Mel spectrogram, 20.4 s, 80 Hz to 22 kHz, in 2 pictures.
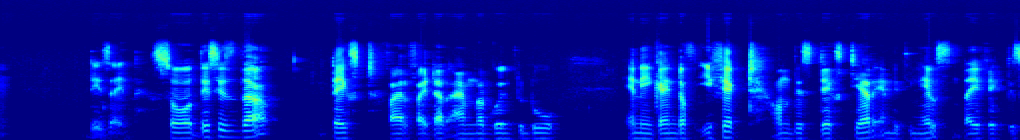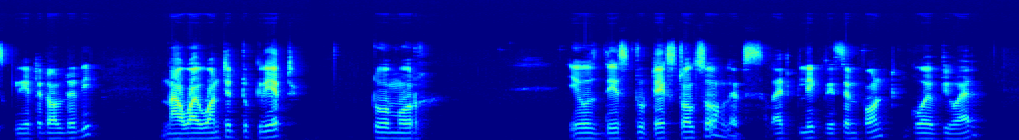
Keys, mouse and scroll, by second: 1.8-2.2 alt+scroll down 1, 2.8 alt+scroll down 1, 5.5 Down, 7.2 Up, 8.1 click, 10.8-11.3 alt+scroll down 1, 11.7-12.4 scroll down 2, 14.1 click, 15.1 shift+click, 15.7-16.7 drag, 17.0 right click, 20.0 alt+scroll up 1.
